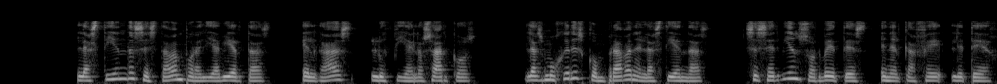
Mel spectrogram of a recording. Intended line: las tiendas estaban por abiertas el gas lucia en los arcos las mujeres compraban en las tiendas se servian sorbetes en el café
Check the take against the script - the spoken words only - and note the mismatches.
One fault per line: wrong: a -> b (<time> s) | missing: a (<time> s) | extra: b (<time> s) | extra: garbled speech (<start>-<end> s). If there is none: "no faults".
extra: allí (2.0 s)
